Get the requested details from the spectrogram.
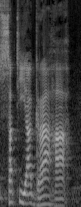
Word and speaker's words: Satyagraha: And I must just check the pronunciation, even went on to my Oxford Dictionary to get the pronunciation of Satyagraha is the word that you use for his type of resistance.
